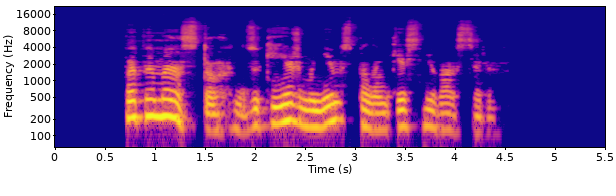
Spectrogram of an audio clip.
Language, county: Lithuanian, Šiauliai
